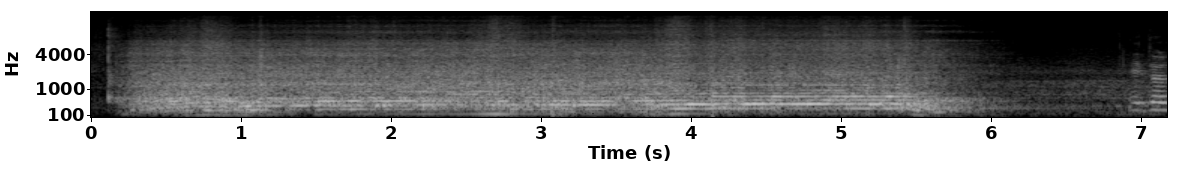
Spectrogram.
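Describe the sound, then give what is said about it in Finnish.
An immersion blender mixing an ice cream base whirs loudly and steadily for about six seconds, a dense motor drone with a wavering pitch, then winds down and cuts off near the end. “semmonen jätti... Sauvasekootin.”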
